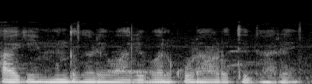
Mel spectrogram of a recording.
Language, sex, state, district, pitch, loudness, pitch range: Kannada, male, Karnataka, Bidar, 105 Hz, -15 LUFS, 105-110 Hz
